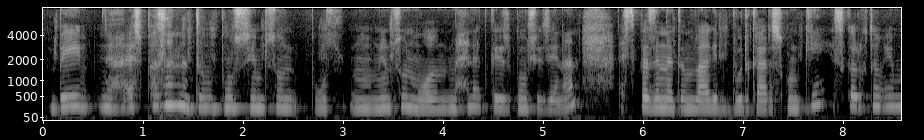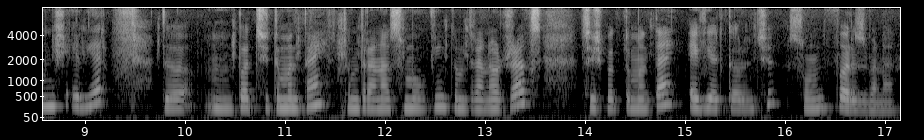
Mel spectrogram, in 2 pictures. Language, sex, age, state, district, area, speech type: Kashmiri, female, 18-30, Jammu and Kashmir, Kupwara, rural, spontaneous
